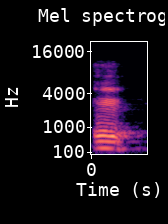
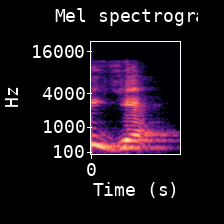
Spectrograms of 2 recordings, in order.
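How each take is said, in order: First: The vowel sound starts cleanly without a glide. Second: The vowel sound starts with a y glide. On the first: The speaker calls it right. "E says E" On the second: The speaker calls it wrong. "They will say ye"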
